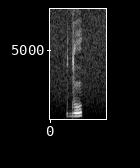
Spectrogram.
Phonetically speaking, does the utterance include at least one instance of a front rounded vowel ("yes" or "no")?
no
